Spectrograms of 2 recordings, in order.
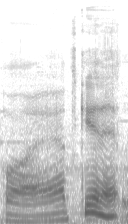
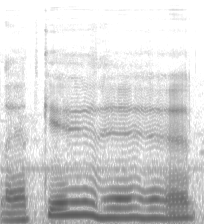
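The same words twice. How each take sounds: First: Said in the usual way. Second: Drawn-out hype. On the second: Real, not acted. Streamer hyping himself before the race, slow stretched-out chant. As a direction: stretch every word out very slowly.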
